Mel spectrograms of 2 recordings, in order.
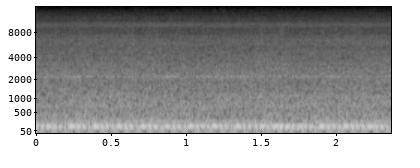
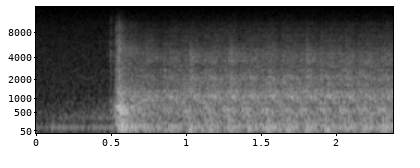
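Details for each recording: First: Warm new 1600cc engine in a 1968 VW Karmann Ghia, oil pressure 25–30 psi, lower idle set: low, even idle with steady lope, no squeaks, rattles or ticks; normal idle. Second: First start of a new 1600cc engine in a 1968 VW Karmann Ghia, replacing one that spun a main bearing: it cranks, catches and runs with an uneven, lumpy, stumbling beat; rough running, owner suspects ignition timing set too far back.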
